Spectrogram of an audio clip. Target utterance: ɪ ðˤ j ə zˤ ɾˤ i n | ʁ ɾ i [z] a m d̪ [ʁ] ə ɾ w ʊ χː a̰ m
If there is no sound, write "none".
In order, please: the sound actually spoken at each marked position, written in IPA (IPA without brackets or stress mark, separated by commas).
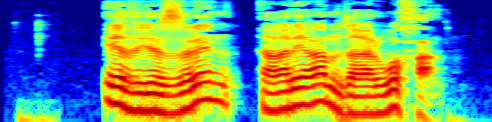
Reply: ʁ, ʁ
